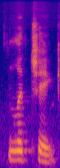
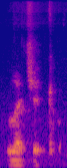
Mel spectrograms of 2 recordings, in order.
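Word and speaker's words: Ledaig: Is it like Lichig? Is that how you pronounce it? Yeah, I have been told it's almost like chick instead of dig. Okay. So Lichig is Lichig.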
